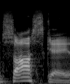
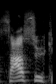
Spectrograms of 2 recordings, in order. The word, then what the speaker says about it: Sasuke: his editor's like, hey dude, it's the first syllable on Sasuke. That's why it's not Sasuke, it's Sasuke, okay?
